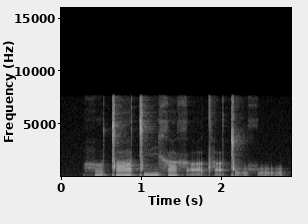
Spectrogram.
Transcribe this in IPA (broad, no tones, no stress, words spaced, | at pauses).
hɤǀa ǀi xaxa̰ tʰa̰ǀo̰ xo̰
